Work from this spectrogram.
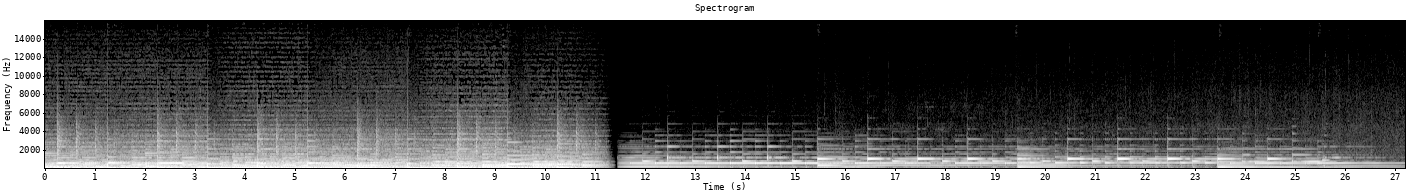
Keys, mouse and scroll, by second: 0.2 click, 3.9 click, 6.7 click, 9.9-23.9 drag.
